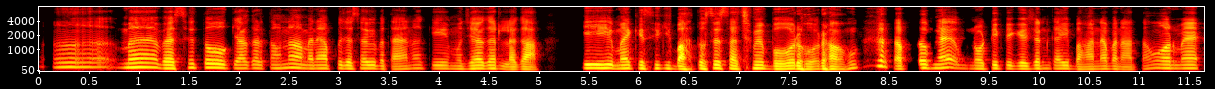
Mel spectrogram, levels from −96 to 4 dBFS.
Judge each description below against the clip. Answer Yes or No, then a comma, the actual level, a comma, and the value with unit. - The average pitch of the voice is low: No, medium, 145 Hz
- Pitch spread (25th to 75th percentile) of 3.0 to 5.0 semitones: Yes, average, 3.6 semitones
